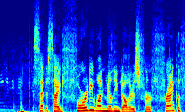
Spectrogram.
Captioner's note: speaking french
